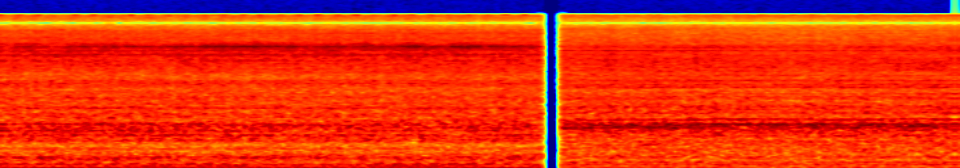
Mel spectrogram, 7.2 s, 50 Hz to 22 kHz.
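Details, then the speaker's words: 1966 Ford Thunderbird engine, not run in many years, at idle with the idle speed turned down: smooth, even low rumble with no knocks or misses, though idle still wanders slightly up and down; normal, healthy idle. "all right with the idle down she sounds a whole lot better i'm still having the finicky with it it wants to go up a little bit come down a little bit but it hasn't been run in many years so it still sounds good huh"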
